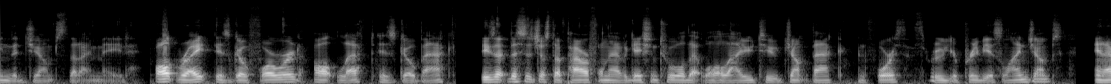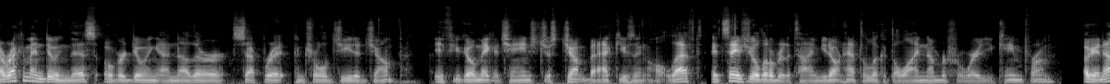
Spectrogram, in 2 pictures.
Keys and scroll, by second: 0.1 alt+Left, 0.5 alt+Right, 0.9 alt+Left, 1.5 alt+Right, 2.9 alt+Left, 4.5 alt+Left, 4.6 alt+Right, 5.3 alt+Right, 5.7 alt+Left, 6.0 alt+Right, 14.0 ctrl+g, 17.5 alt+Left, 21.7 ctrl+/, 21.7 ctrl+s.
